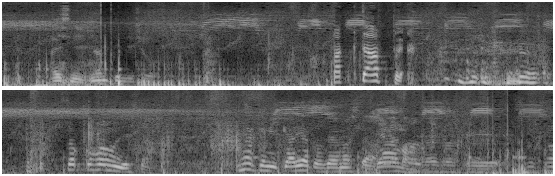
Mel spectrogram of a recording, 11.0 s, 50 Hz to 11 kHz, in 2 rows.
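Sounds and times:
insect chirring: 0.0s - 11.0s
people's voices: 2.8s - 11.0s.

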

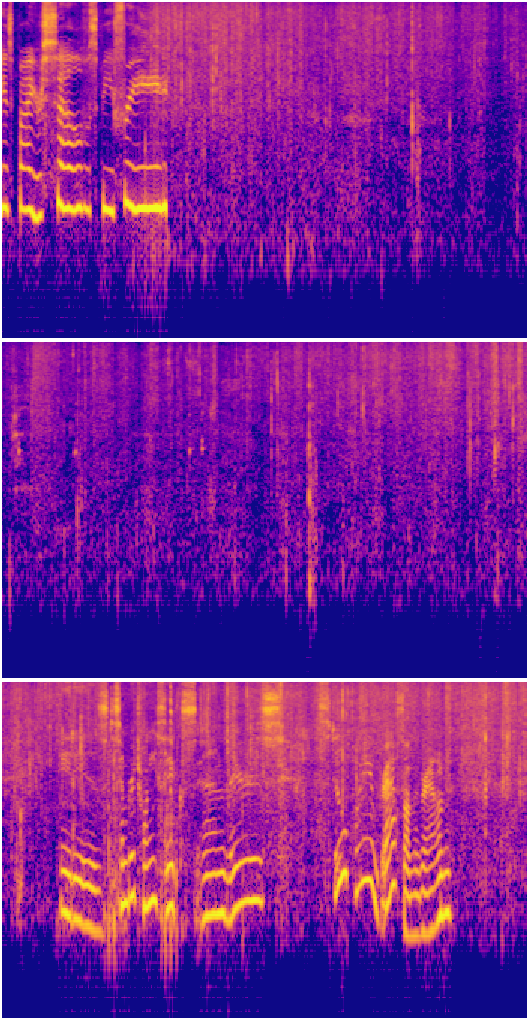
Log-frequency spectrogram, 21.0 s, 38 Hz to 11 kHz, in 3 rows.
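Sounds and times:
footsteps through grass: 0.0s - 21.0s.

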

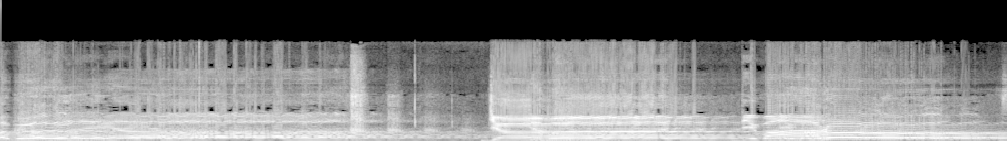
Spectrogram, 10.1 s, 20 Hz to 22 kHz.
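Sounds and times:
boy singing: 0.0s - 4.1s, 4.8s - 10.0s.

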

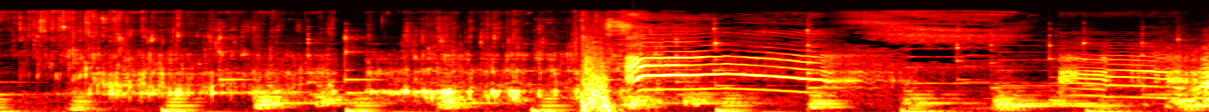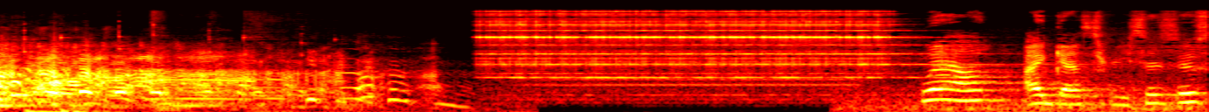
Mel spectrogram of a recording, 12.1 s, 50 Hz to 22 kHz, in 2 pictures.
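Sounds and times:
school bell ringing: 8.4s - 11.1s.

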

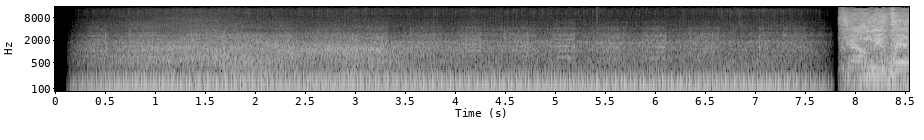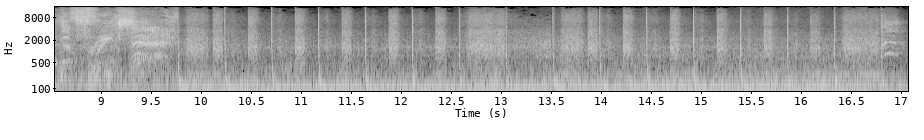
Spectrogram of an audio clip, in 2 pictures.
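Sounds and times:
motorcycle engine idling: 0.2s - 7.8s.

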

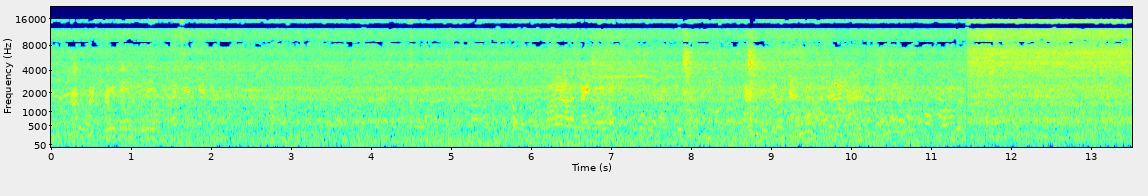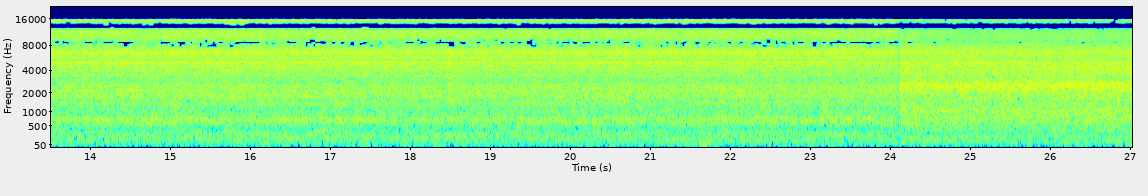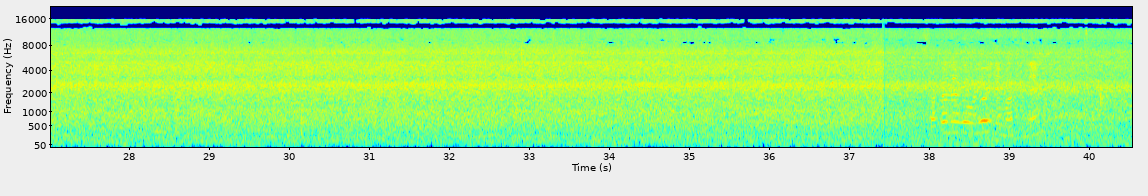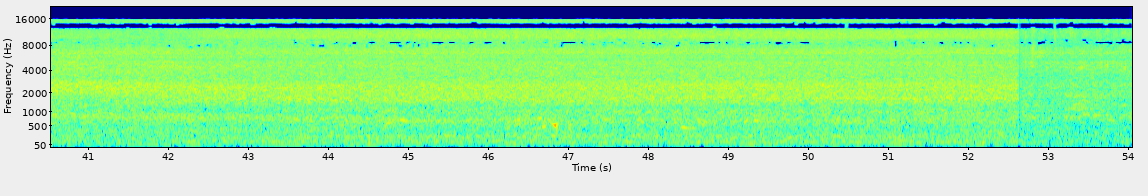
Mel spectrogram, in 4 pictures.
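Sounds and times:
river water rushing over weirs: 0.0s - 54.0s.

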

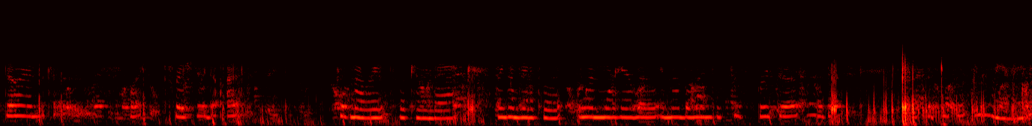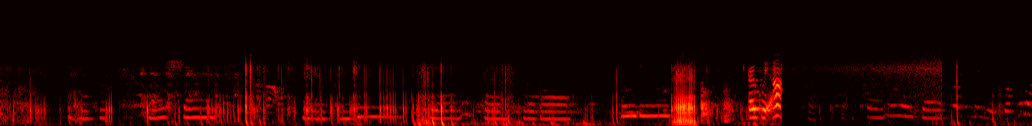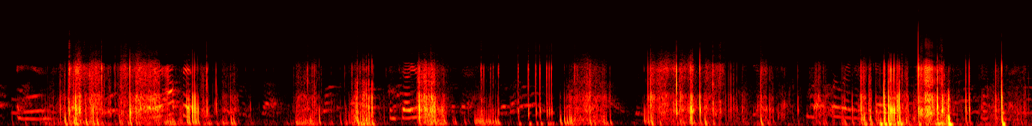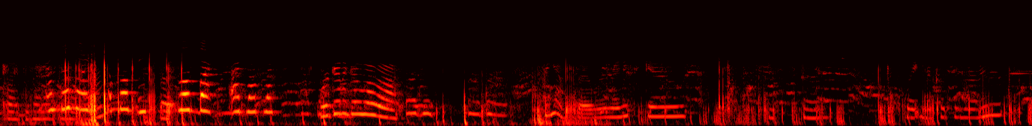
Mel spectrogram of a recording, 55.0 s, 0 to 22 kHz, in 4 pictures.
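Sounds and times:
indistinct voices: 0.0s - 55.0s
phone rubbing against clothing: 1.7s - 24.2s, 27.8s - 55.0s
toddler's voice: 40.8s - 45.5s, 46.7s - 49.0s.

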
